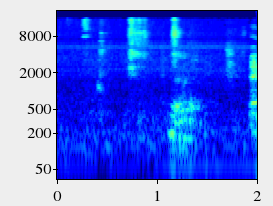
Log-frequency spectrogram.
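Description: Faint, brief murmured speech sounds and breaths in a small room, with a couple of short hissy noises.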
